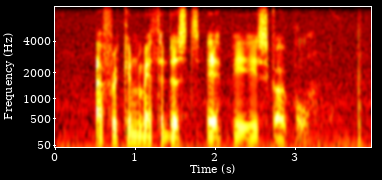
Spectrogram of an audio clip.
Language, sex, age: English, male, 21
